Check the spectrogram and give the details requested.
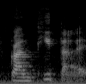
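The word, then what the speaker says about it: granthita: practice today is called grandita mudra I like teaching it because I like saying it grantita it's it's when you spell it it's g-r-a-n-t-h-i-t-a and what granthis are in yoga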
